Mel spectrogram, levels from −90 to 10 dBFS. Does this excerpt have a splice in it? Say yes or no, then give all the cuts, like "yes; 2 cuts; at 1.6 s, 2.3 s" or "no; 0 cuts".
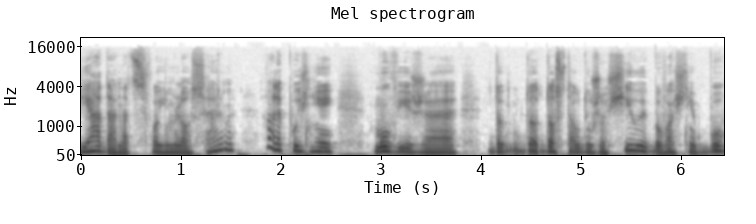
no; 0 cuts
